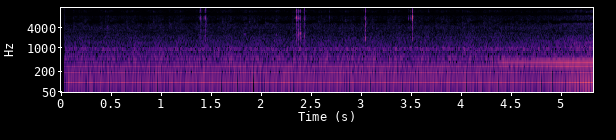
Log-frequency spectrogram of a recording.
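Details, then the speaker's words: Outdoor AC unit with a failed run capacitor: only a steady fan whoosh and low hum, compressor silent and not pumping so the pipe isn't cold; capacitor then replaced. "that's the sound of a bad capacitor it's just a fan running the pipe is not cold because it's not pumping"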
